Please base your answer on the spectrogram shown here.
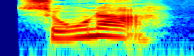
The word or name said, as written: sonar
